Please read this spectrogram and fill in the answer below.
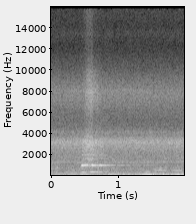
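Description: Steam hissing steadily from an LMS Stanier Black 5 steam locomotive, over a low rumble.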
